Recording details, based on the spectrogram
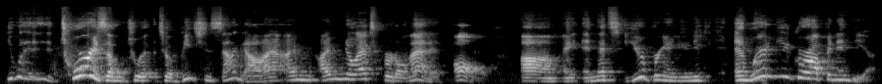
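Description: A man hosting a casual panel chat, halting and full of restarts, calling guests "dude". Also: high-pitched, sing-song, sharp tone, echoey room. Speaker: podcast host.

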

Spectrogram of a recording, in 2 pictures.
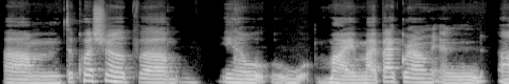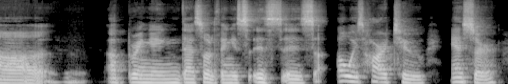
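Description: A middle-aged woman from Hong Kong answers interview questions about her academic work. She speaks slowly in a low voice, pausing often with ums and restarting her sentences. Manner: halting, many ums and restarts. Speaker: guest author, historian.

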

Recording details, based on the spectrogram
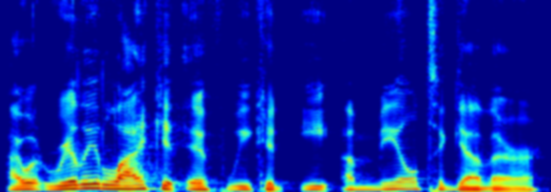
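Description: A man talks bluntly and swears freely. He hands out big-brother advice in an even, mid-pitched voice. The setting is a loose, casual podcast chat. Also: moderate pace, smooth. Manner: blunt, profane, advice-giving. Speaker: podcast co-host.

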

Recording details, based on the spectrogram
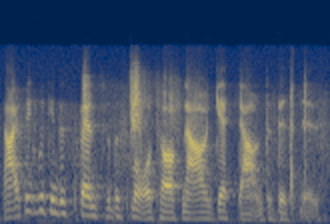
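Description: An actress playing a commanding elderly hostess and conspirator in an old radio drama, speaking with deliberate, gracious authority. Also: female voice, rumbling low, wildly swooping pitch, exaggerated voice. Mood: brisk, commanding. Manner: imperious, deliberate, theatrically gracious. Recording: muffled, noisy old radio recording.

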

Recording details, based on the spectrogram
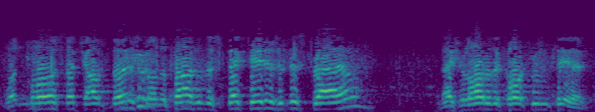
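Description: A man playing a stern trial judge, formal and measured in 1930s radio style. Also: on the high side, slight background noise, close to an everyday voice. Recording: thin phone-like 1930s radio recording.

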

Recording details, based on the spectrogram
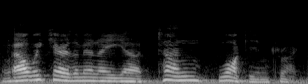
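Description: Matter-of-fact American man, slightly high voice. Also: animated, moderate pace. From California. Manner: brief, matter-of-fact answers. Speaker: quiz show contestant, door-to-door salesman. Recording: tinny, faintly noisy old radio recording.

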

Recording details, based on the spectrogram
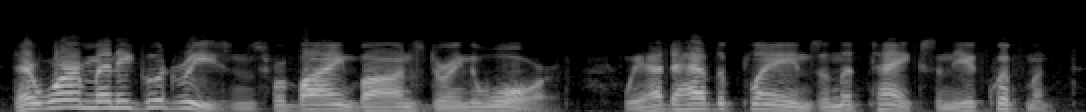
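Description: A man's voice: mid-range voice, very animated, a little fast, no room sound. A male radio announcer reading a scripted public-service appeal in 1940s style. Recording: muffled dry vintage radio recording.

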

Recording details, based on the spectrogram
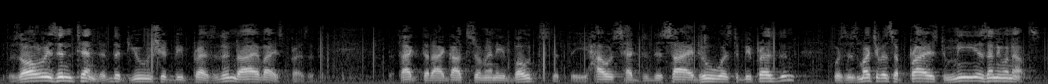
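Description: An actor playing a proud, hot-headed, ambitious vice president in old-time radio drama, with formal, clipped, cutting politeness. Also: male voice, medium pitch, lively intonation, a little fast, darkish tone, close to an everyday voice. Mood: defiant, warning. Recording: dull, noisy vintage radio recording.

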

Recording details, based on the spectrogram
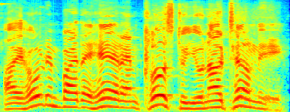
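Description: An actor in a 1950s radio drama playing a stern, relentless officer of the crown who questions formally and deliberately. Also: male voice, high voice, lively intonation, noisy background. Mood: pressing. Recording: dull vintage radio recording.

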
